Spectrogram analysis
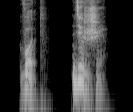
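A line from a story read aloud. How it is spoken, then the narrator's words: Quiet command. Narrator (Russian): тихо велела она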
